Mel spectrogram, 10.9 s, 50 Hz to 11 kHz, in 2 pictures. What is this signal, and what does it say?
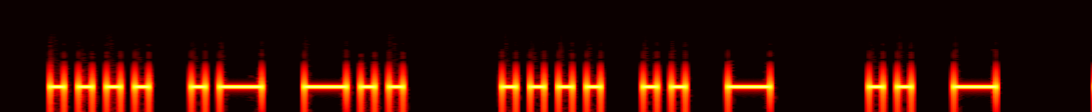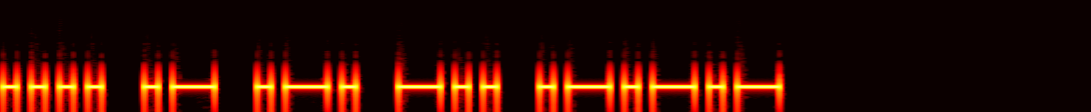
Morse code, heard as a keyed tone, about 17 wpm, 700 Hz. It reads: HAD HIT IT HARD.
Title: Sentences from Top 1200 Words 17wpm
